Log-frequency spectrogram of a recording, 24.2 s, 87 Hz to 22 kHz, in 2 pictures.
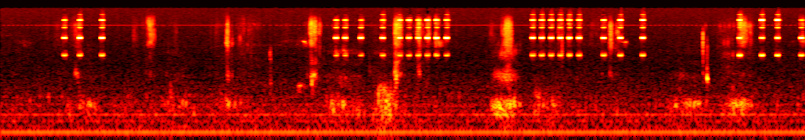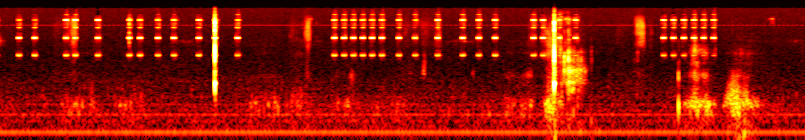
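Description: Handheld RF meter beeping faintly in short rapid runs of high-pitched beeps, separated by brief gaps: its audible alert that it is picking up a radio-frequency field, with the display reading 30–40 V/m. Handling rustle runs through it, with a sharp click about fifteen seconds in and a louder rustle near twenty seconds.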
